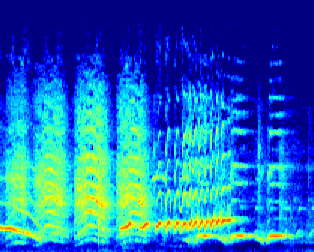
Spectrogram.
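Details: Wild-matured white-rumped shama singing varied phrases with a laughingthrush: three loud looping notes, then a quick rattling trill and clear sustained whistles.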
